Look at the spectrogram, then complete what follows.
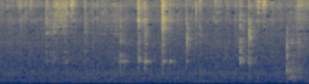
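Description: Masala paste frying and sizzling in hot oil in a clay pot, while a spoon and a wooden spatula scrape and knock against the pot as it is stirred in, several sharp taps through a steady hiss.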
